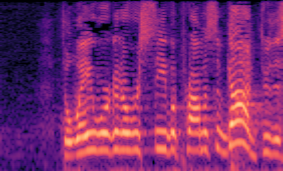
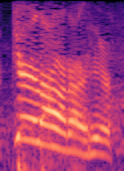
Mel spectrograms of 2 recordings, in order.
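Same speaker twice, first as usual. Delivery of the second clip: mock bouncer shout; 2 semitones higher, 8 dB louder than usual. Usher throwing people out.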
